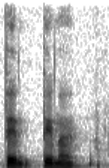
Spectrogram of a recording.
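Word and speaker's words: Mbeumo: out Moma instead and brought in mumo um bumo now realizing how to say his name um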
